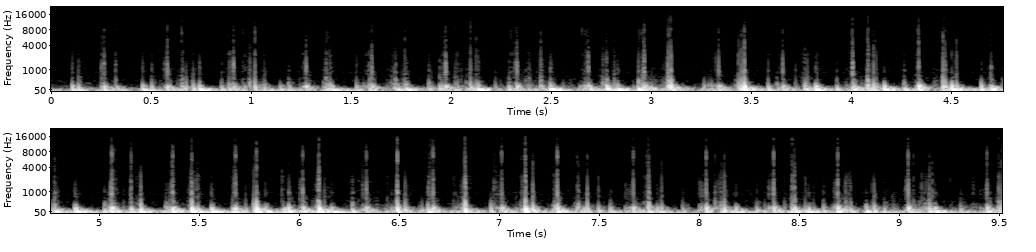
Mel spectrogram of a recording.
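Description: Fingertips tap and scratch along the surface and sealed edge of a large, empty black poly bubble mailer envelope held upright. A steady run of rapid, soft, deep thumps lasts the whole clip, with brief bright crackles from the plastic.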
